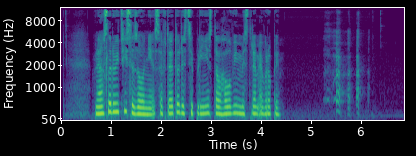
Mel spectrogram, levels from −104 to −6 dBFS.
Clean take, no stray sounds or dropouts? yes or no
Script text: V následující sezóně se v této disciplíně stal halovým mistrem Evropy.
no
